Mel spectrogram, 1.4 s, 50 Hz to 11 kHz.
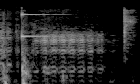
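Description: Sheep in the Web3 Minecraft-style video game Hungry World give a couple of short, nasal bleats, fairly faint, with a quick click-like onset before each call.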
